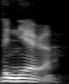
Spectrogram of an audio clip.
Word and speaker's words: Venera: know it passed so that's kind of cool Venera means Venus in Russia it's actually pronounced Venera 1986 the firearm owners Protection Act to sign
